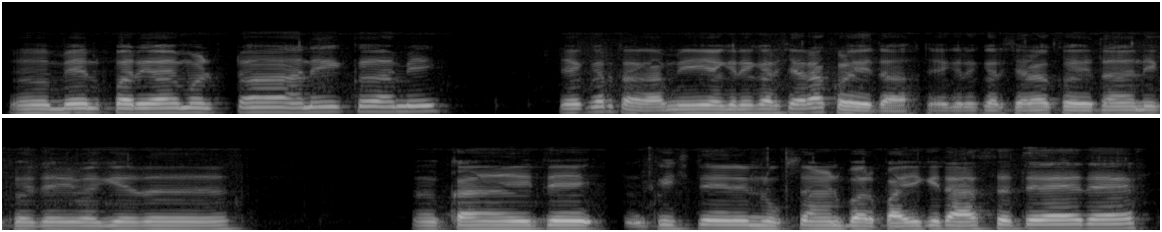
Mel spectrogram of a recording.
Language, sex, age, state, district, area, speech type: Goan Konkani, male, 45-60, Goa, Quepem, rural, spontaneous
